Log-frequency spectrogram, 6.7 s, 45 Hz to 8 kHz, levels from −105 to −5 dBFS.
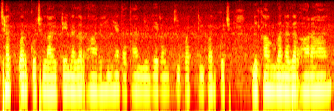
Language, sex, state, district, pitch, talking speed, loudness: Hindi, male, Uttar Pradesh, Lalitpur, 115 Hz, 190 wpm, -19 LUFS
